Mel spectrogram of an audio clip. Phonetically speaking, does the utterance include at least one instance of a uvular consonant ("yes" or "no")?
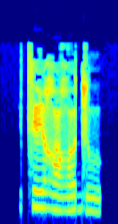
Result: yes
